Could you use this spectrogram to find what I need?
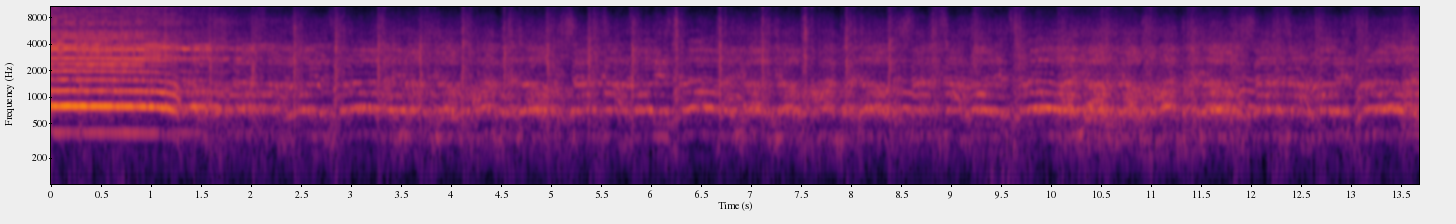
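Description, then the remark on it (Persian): A large crowd shouts together in unison, many raised voices blending into a loud, sustained roar with a steady rhythmic pulse running through it for the whole stretch. “فریاد باید فریاد کنید.”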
